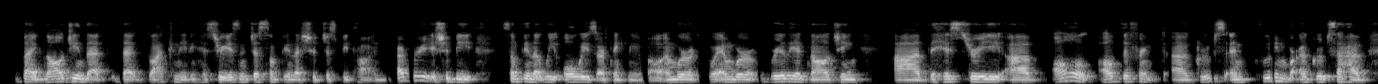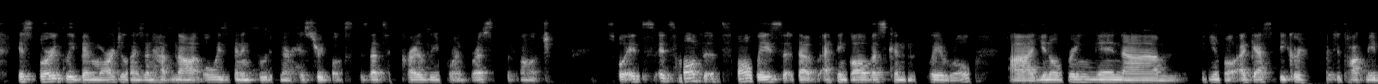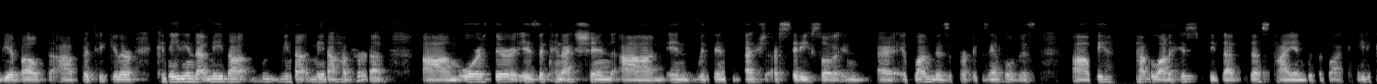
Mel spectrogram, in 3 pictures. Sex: male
